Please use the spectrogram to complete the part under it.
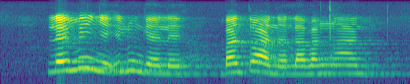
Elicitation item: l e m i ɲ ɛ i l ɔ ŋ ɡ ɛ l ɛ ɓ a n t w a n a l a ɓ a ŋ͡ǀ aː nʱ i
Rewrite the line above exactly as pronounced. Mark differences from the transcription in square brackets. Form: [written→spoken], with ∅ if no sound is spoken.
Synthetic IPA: l e m i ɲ ɛ i l [ɔ→u] ŋ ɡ ɛ l ɛ ɓ a n [t→tʼ] w a n a l a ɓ a ŋ͡ǀ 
